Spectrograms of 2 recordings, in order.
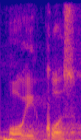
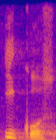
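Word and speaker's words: οἶκος: ha traído, se escribe, alguna gente lo dice oikos, pero es ikos en el griego, quiere decir casa.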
